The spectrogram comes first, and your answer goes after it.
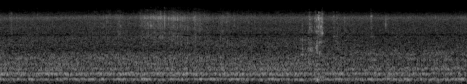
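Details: Bee farm in the flooded forest of West Tonle Sap Lake, Cambodia, where a pearl's bee was found; continuous, even buzzing hum throughout, with two faint high clicks near the middle and end.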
